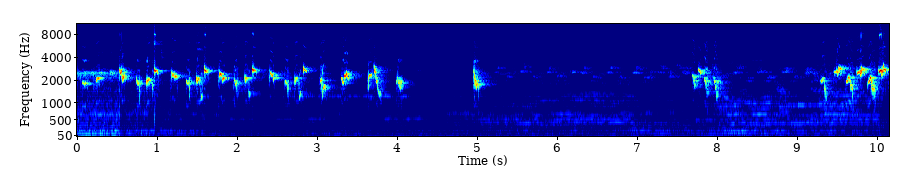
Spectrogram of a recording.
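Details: Persistent, lively sooty-headed bulbul song played as a fighting lure: dense bursts of chattering, gurgling notes for four seconds, a lone note, a long quiet gap, then renewed bubbly warbling at the end.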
